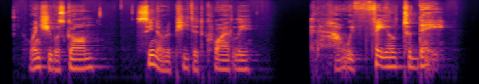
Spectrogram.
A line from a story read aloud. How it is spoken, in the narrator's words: Mac whispered back, an emptiness in his eyes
